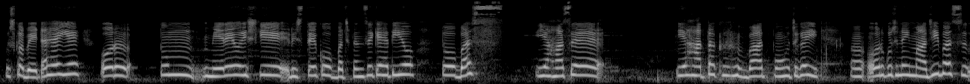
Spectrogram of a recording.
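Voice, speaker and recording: A sweet young daughter in a comic cartoon, voiced by a woman, coaxing and pleading. Her voice is very high and girlish. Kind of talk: cartoon voice acting.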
